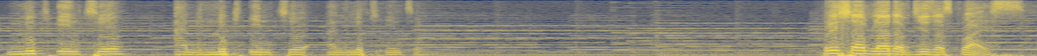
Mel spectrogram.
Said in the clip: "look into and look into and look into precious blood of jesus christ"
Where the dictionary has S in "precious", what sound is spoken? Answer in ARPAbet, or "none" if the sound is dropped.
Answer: none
